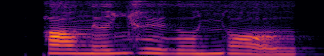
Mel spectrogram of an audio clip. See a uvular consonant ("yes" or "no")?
yes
